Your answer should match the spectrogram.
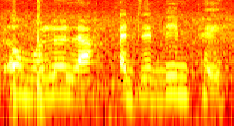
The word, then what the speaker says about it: Omolola Adebimpe: She's called Omolola Adebimpe. Am I pronouncing your name well?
